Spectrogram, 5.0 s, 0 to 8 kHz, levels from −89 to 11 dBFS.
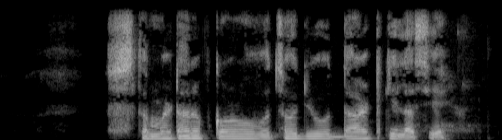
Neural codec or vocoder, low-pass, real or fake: none; 7.2 kHz; real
